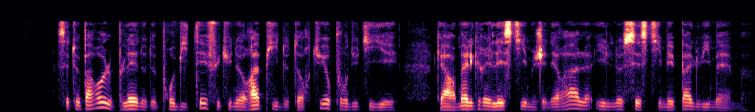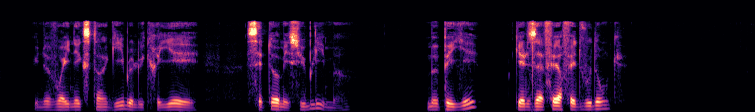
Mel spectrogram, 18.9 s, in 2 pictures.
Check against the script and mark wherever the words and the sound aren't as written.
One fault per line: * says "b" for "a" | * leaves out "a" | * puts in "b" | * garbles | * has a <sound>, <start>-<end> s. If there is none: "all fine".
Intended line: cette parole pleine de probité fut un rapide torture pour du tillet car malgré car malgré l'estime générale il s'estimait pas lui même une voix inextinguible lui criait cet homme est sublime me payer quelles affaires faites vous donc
* says "une" for "un"
* leaves out "car malgré"
* puts in "ne"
